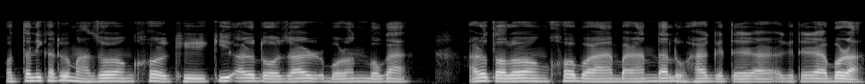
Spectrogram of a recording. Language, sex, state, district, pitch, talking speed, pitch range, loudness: Assamese, male, Assam, Hailakandi, 140 Hz, 125 wpm, 135-150 Hz, -16 LUFS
